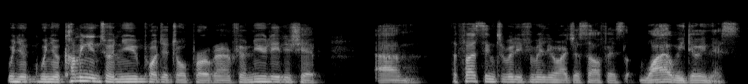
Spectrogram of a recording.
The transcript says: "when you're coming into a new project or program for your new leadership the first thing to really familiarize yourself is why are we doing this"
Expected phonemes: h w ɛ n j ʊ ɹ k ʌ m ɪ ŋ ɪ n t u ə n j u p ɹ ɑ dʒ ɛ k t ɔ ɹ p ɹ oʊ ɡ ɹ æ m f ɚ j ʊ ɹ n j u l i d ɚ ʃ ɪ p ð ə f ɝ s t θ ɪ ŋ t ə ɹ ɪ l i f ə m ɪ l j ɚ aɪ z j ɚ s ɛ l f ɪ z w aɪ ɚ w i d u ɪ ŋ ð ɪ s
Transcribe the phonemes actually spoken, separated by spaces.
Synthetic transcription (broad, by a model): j w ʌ n j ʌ ɹ k ʌ m ɪ ŋ ɪ n t u ə n j u p ɹ ɑ dʒ ɛ k t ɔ l p ɹ oʊ ɡ ɹ æ m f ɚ j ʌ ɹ n j u l i d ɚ ʃ ɪ p ð ə f ɝ s t θ ɪ ŋ t ə ɹ ɪ l i f ə m ɪ l j ɚ aɪ z j ɚ s ɛ l f ɪ z w aɪ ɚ w i d u ɪ ŋ ð ɪ s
